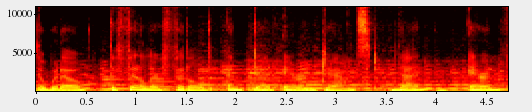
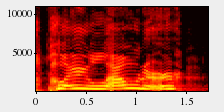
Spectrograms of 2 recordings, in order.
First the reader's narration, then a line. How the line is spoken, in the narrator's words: cried the widow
